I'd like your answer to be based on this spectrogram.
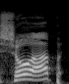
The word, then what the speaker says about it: soap: Vale, pues corregido esto, es verdad que soap es jabón en inglés, pero ¿cómo se pronuncia? – Jabón en inglés. Soap.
